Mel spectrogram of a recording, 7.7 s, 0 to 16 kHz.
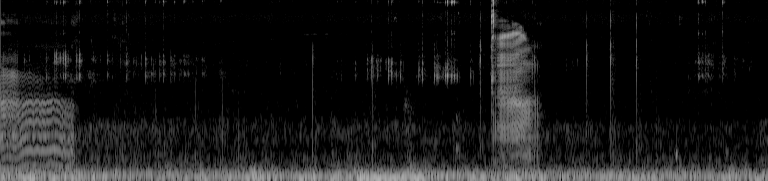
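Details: Husky call of a female short-legged Munchkin kitten that does not say a usual meow, filmed May 2021: a brief wavering harmonic cry at the start, then a shorter rising cry about five seconds later over low indoor rumble.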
